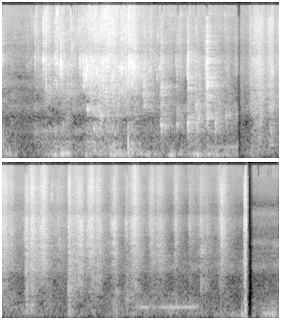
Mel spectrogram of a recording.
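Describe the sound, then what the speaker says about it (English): Tap water runs steadily into a sink while hands are washed, splashing and shifting as the hands move under the stream, then stops abruptly near the end. "Roll up long sleeves and wash hands."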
